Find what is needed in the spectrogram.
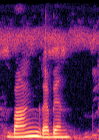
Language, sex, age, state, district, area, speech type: Santali, other, 18-30, West Bengal, Birbhum, rural, read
